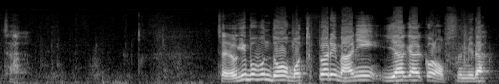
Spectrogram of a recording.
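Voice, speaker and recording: A man's voice: high-pitched, lively intonation, normal speed. A man teaching a science class, explaining step by step and often checking whether the students follow. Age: young adult. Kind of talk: classroom lecture.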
